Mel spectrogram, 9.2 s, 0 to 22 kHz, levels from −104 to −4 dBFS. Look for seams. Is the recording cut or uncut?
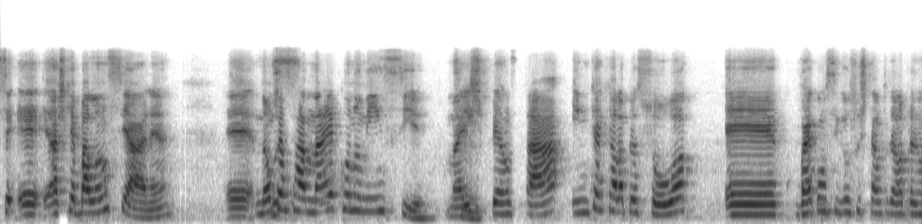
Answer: cut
